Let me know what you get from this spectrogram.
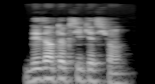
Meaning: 1. detoxification 2. detoxification, detox, rehab
- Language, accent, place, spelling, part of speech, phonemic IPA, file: French, France, Lyon, désintoxication, noun, /de.zɛ̃.tɔk.si.ka.sjɔ̃/, LL-Q150 (fra)-désintoxication.wav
